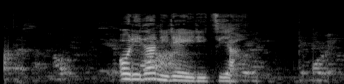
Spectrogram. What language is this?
Basque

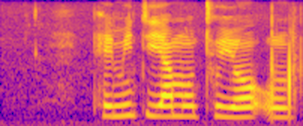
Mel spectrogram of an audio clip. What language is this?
Tswana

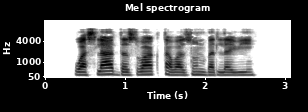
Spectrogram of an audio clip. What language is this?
Pashto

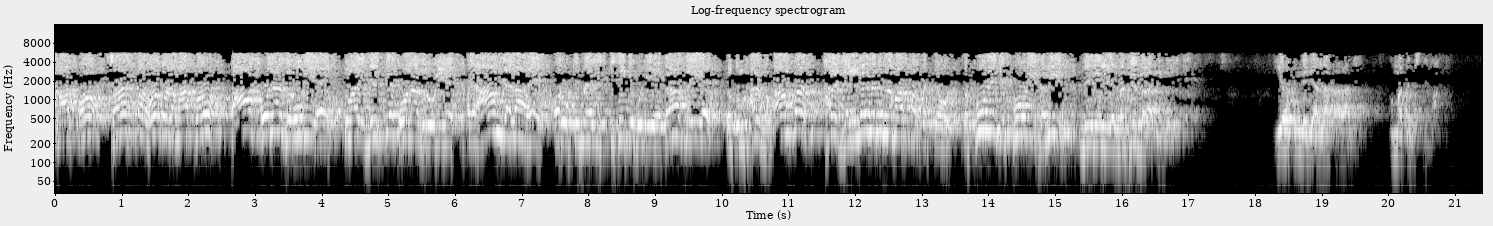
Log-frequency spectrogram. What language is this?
Urdu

